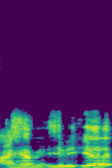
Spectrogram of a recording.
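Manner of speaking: put-on tipsy, drunk-sounding words broken by hiccups. Retelling what a woman holding onto the bar said, imitating a drunk woman hiccuping. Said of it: "and starts hiccuping again".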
